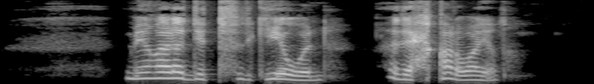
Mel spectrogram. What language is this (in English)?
Kabyle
